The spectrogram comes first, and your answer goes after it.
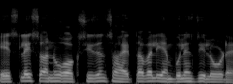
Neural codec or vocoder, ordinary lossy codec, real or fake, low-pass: vocoder, 44.1 kHz, 128 mel bands every 256 samples, BigVGAN v2; none; fake; 14.4 kHz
